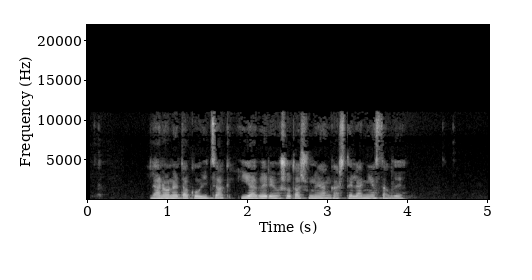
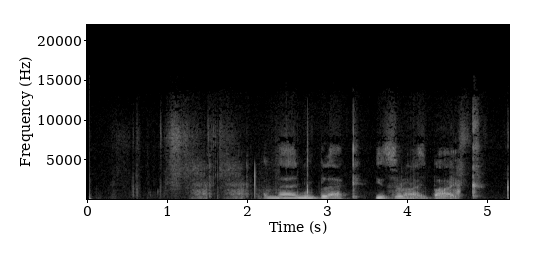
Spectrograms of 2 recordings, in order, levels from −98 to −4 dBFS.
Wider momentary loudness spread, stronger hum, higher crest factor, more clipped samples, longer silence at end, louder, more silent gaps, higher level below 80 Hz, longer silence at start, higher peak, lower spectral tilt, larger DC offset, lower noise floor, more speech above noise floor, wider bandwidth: second, 8 LU vs 17 LU; neither; about the same, 22 dB vs 22 dB; neither; first, 1.05 s vs 0 s; first, -31 LUFS vs -44 LUFS; neither; first, -68 dBFS vs -74 dBFS; second, 0.8 s vs 1 s; first, -12 dBFS vs -24 dBFS; about the same, -5 dB/octave vs -5.5 dB/octave; neither; about the same, -78 dBFS vs -75 dBFS; first, 47 dB vs 33 dB; second, 11.5 kHz vs 14 kHz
